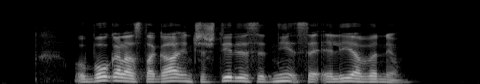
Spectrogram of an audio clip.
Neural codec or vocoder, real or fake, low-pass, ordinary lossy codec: none; real; 7.2 kHz; none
